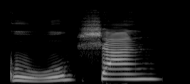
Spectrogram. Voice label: "gu3 shan1", Chinese

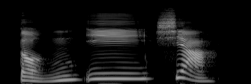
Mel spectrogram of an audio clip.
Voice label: "deng3yi1xia4", Chinese

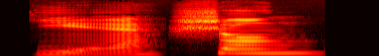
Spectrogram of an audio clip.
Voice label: "ye3 sheng1", Chinese

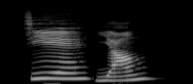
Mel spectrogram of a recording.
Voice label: "jie1 yang2", Chinese

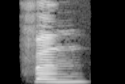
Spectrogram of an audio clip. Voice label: "fen1", Chinese

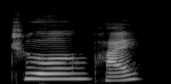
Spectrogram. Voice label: "chepai", chinese

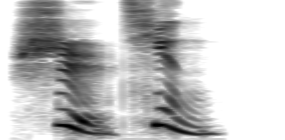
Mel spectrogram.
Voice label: "shi4qing5", chinese

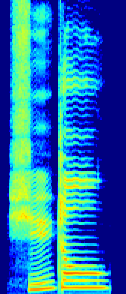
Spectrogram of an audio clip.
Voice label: "xu2zhou1", chinese

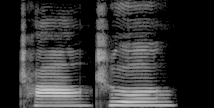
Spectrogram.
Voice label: "chache", chinese

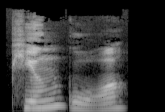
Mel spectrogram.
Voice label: "ping guo", Chinese

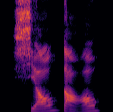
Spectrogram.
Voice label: "xiao3 dao3", Chinese

